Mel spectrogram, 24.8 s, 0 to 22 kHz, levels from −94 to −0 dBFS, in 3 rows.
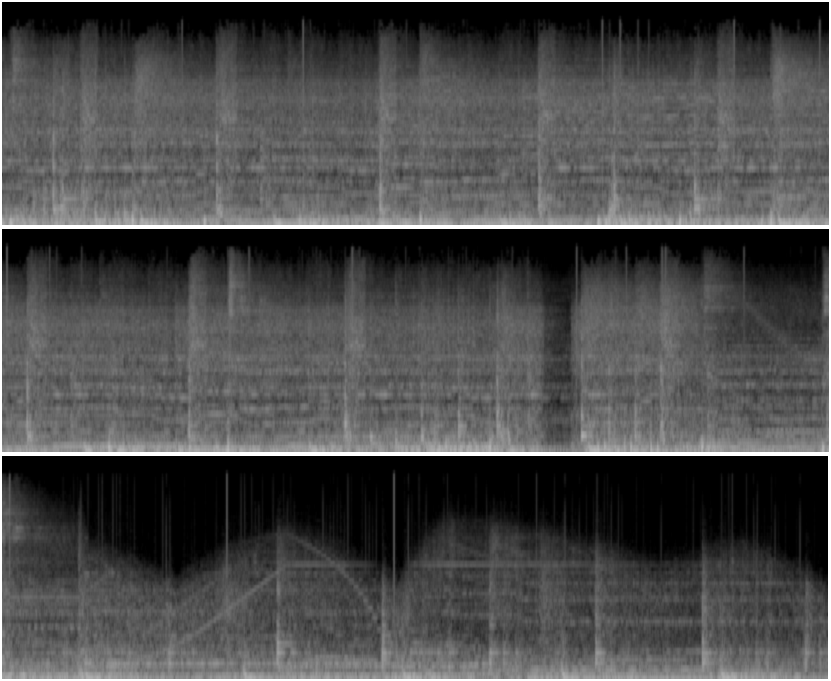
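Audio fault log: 0.10–24.78 s, word clock ticks: a steady, rapid ticking roughly every 40 ms, hundreds of clicks in all. The receiving clock runs free of the sender's, drifting by several hundred parts per million, so each slip drops or repeats one sample.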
